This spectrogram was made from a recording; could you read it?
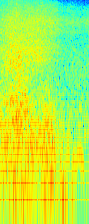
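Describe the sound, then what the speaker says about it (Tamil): Loud ocean surf rushes onto the shore in a continuous roar, with a wave breaking and washing in close by and wind buffeting the microphone. "இப்போ பாருங்க அலைய"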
